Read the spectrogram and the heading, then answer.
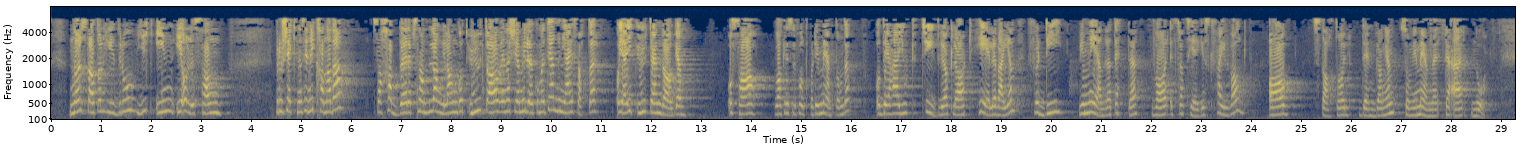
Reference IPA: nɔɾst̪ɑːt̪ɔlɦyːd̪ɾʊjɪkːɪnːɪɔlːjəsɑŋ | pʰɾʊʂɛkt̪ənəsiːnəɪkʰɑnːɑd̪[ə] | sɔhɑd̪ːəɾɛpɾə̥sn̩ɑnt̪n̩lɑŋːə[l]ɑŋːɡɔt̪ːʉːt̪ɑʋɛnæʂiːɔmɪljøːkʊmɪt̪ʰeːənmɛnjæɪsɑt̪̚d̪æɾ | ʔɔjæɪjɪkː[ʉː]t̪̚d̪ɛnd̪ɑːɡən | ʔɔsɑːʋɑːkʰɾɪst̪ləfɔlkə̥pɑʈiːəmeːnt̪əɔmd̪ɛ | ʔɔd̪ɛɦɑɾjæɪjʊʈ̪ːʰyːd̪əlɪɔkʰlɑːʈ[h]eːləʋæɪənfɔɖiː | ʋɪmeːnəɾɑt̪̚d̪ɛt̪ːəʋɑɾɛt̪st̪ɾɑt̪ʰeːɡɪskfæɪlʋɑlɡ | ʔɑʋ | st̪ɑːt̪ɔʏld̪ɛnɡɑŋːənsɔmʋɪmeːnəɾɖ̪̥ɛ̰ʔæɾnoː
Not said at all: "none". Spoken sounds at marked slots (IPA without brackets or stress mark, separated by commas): ɑ, l, ʉː, h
